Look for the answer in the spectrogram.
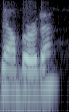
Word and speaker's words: Alberta: My last name is Rucker, R-U-C-K-E-R. – That first and last name? – First name's Alberta. – Can you, Alberta is spelled A-L-B-E-R-T-A? – Yes, uh-huh.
